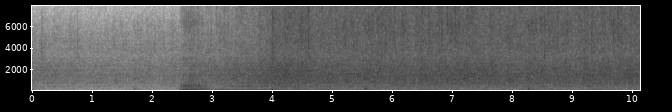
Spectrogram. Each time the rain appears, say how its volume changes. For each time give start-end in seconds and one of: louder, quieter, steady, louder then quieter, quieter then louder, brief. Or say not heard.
0.0-10.1 louder.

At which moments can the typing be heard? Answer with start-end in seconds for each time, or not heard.
not heard.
